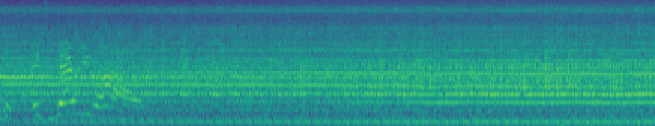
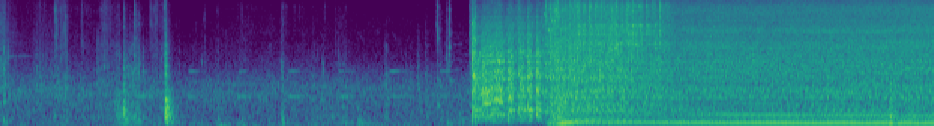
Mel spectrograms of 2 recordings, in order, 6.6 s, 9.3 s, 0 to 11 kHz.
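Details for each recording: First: Ford Crown Victoria/Grand Marquis (2003–2011) running at idle before repair: steady whirring drone with a rough bearing edge from the serpentine belt drive; worn idler pulley bearing, to be replaced. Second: Ford Crown Victoria/Grand Marquis after replacing belt tensioner, idler pulley and serpentine belt: engine cranks, catches and settles into a steady, even idle with no squeal, chirp or rattle; belt tracking properly; normal idle.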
